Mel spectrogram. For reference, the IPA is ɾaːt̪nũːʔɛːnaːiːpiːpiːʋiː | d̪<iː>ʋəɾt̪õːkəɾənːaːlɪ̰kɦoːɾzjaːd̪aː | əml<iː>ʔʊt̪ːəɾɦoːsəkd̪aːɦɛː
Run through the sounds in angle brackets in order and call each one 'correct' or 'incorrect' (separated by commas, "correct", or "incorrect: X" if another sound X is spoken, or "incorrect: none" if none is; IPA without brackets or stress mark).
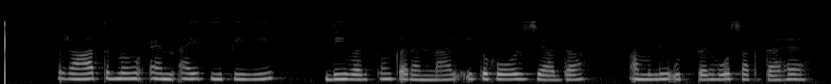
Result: correct, correct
